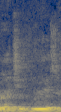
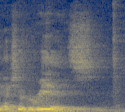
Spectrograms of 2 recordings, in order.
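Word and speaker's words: Echeveria: Now we're getting the Echeverrias. That's generally how most people pronounce it. Some people use the K sound, Echeverria, but Echeverria I think is the more common pronunciation.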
